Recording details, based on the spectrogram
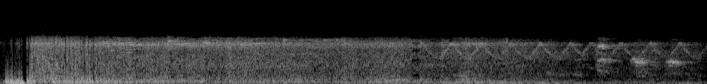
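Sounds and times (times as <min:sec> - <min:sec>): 
gas tank explosion in residential building: 0:00.0 - 0:05.6
car alarm wailing: 0:01.0 - 0:07.0.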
